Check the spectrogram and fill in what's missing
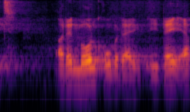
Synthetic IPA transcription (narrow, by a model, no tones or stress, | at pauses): d̥ | ʔɒ̽d̥enmɔ̽ːlɡ̥ʁub̥əd̥ɑ̈id̥ɛ̰ːæɐ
